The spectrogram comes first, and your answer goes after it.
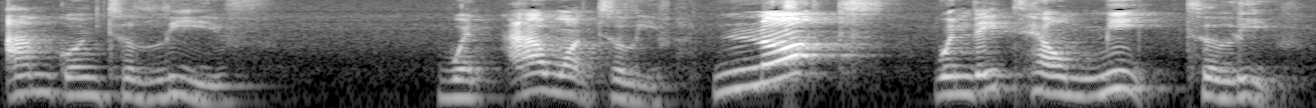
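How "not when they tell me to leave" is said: not punched, slow and deliberate; stress on not. Real, not acted. Firm reply to the walk-off clip, not stressed. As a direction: lean hard on not, taking your time. Stresses her own choice to leave.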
